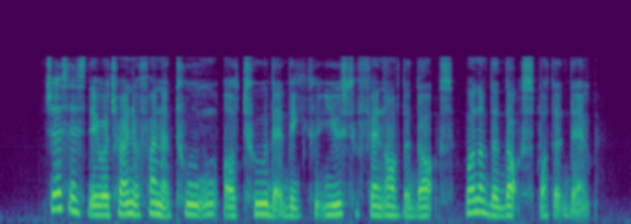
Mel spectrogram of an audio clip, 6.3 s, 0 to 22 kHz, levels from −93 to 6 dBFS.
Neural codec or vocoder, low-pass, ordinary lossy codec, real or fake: codec, 16 kHz, 8 kbps, FreqCodec, smaller model; none; none; fake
